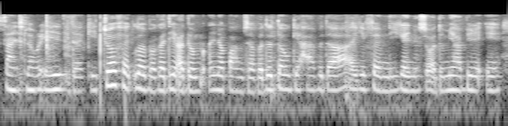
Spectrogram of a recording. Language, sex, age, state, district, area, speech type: Manipuri, female, 30-45, Manipur, Imphal West, urban, spontaneous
